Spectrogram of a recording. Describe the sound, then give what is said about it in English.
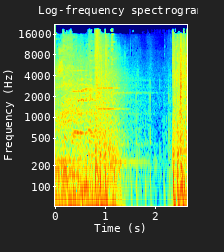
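Gunfire in a tactical first-person shooter video game: a rapid burst of sharp, crackling shots that thins out into quieter rumble, then another loud burst breaks in right at the end. “You got a fucking shot on me. Yeah, it sounds like five shots on me that fast?”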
